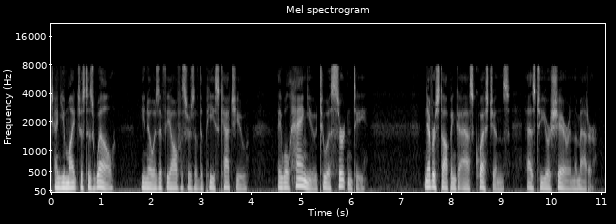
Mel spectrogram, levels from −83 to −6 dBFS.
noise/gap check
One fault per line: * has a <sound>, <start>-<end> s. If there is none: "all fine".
all fine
